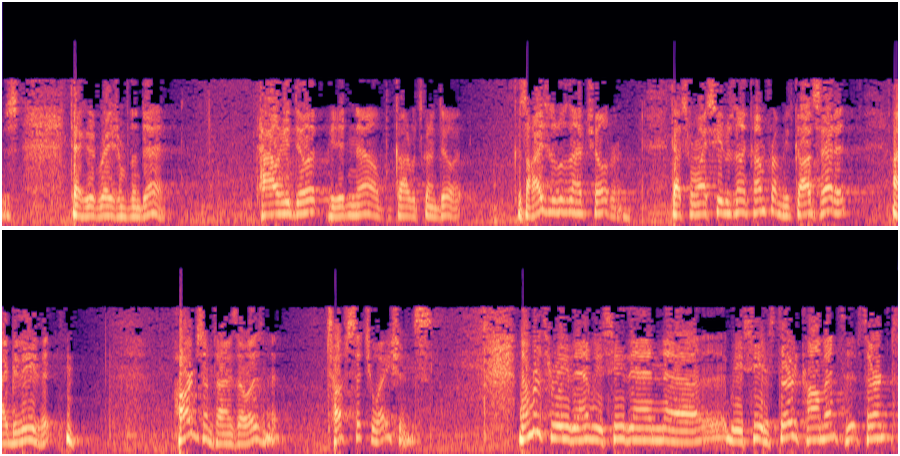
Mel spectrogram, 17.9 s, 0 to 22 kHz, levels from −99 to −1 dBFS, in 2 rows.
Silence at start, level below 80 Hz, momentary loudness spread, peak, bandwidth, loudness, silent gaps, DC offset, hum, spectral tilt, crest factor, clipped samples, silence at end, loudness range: 0 s; -40 dBFS; 16 LU; 0 dBFS; 6.4 kHz; -14 LUFS; none; under 0.1%; none; -6 dB/octave; 14 dB; under 0.1%; 0 s; 3 LU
